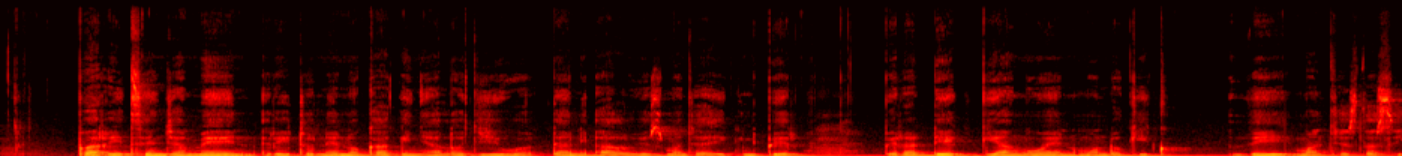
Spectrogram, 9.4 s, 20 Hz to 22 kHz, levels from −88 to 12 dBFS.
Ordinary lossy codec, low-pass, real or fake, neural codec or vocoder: none; none; real; none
